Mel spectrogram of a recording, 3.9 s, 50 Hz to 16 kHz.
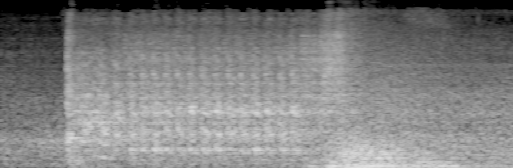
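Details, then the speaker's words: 1937 Ford 2-door custom restomod, brand-new 500 HP V8 and transmission, won't start until oil pressure builds: brief crank, catches cleanly with quick flare, settles to steady even idle; normal start and idle. "Let's fire it up. Okay. One feature that you don't normally see in cars like this, the motor will not start till there's oil pressure."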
